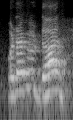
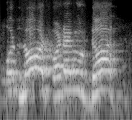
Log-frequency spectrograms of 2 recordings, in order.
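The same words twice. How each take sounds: First: Higher, the anguish sinking back; softer repeated lament. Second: Higher, louder anguished plea; anguished cry to the Lord. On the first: Man echoes his plea to Lord, fading lament. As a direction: repeat it, the cry fading into grief. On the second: Man who lost everything cries out to Lord, anguished. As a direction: cry out to God over the lost family. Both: Acted. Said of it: "he starts crying".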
